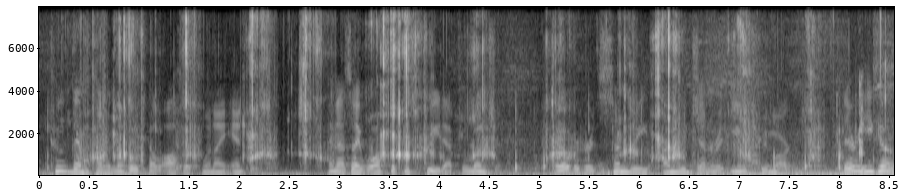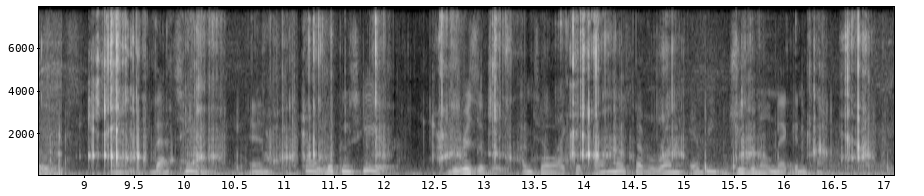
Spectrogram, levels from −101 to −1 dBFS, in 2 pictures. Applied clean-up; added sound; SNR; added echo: none; Chewing, mastication; 0 dB; none.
